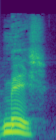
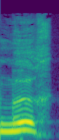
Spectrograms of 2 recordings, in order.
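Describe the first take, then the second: First: Milch in clear standard German. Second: Milch in broad Swabian vowel. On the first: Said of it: "statt Milch". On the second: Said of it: "ich hab früher Milch gesagt". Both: Shown as a demonstration.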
